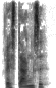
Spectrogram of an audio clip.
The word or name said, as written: RESTANCEN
